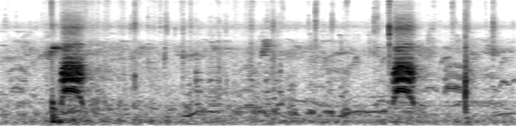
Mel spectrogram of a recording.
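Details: Crows fighting with wild birds for food, calling in anger; two hoarse, grating caws roughly three seconds apart, with quiet chatter and faint background sounds between them.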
